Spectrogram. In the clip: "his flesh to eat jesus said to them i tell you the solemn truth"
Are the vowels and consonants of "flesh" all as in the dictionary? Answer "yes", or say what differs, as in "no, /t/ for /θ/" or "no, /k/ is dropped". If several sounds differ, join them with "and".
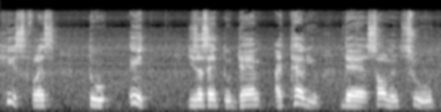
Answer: no, /s/ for /ʃ/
